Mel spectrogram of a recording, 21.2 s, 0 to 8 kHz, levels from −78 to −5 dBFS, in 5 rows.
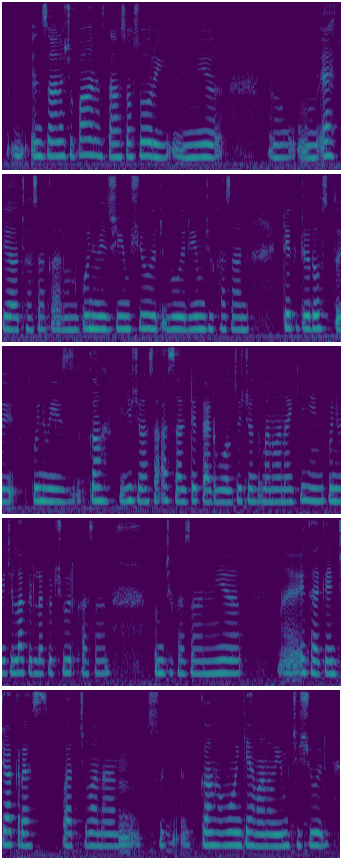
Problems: background sounds at intervals, low volume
